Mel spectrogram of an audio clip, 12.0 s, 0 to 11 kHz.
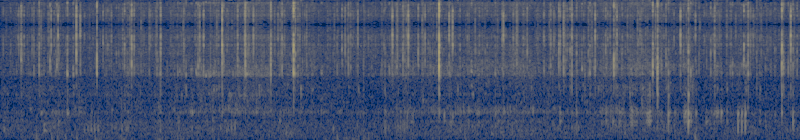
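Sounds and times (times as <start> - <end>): underwater clicks and crackles: 0.0 - 12.0.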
